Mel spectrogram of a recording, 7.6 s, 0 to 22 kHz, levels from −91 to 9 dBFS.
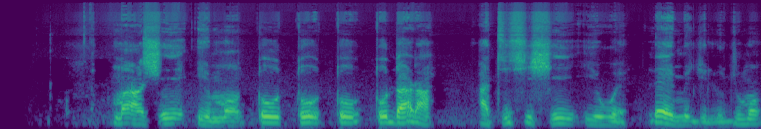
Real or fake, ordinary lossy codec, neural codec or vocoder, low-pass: real; none; none; none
